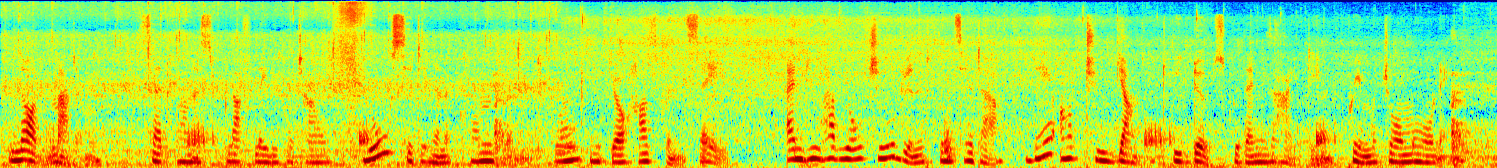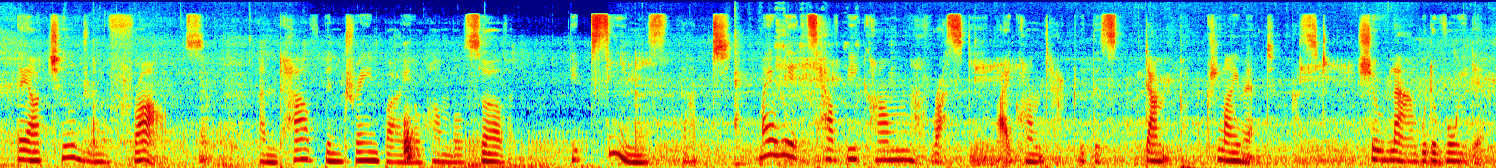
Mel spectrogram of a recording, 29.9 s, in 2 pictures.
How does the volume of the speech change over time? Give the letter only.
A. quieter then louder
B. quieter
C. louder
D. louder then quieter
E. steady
E.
